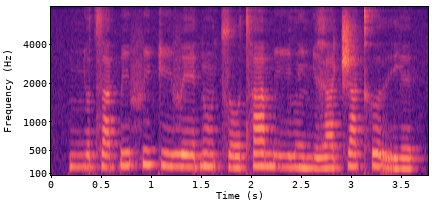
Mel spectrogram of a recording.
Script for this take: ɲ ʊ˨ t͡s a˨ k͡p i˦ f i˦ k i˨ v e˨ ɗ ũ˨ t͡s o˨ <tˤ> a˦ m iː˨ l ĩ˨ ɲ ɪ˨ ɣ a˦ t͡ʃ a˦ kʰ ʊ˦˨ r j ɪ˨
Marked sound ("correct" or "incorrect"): incorrect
